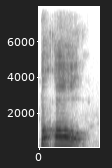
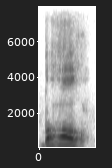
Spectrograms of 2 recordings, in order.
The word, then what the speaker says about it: Baal: but it's it's like it's a Hebrew it would be like Baal yep it would be like a little a little stutter in the middle like a it's two syllables yep Bal but yeah ball you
